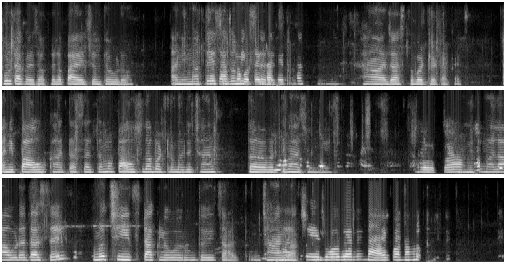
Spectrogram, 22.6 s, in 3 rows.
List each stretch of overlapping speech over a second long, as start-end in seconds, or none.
2.9-4.4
